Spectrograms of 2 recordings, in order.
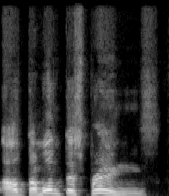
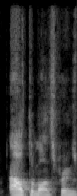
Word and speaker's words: Altamonte: the collective in beautiful altamonte springs that's the spanish way pronouncing it by the way it's altamonte springs but it sounds so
